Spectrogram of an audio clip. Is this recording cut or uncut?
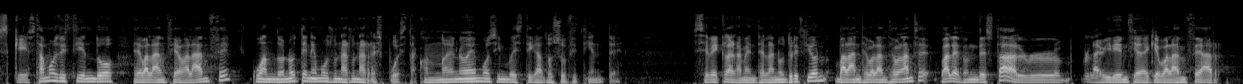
cut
